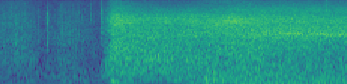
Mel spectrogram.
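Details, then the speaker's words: Kia Sportage bought at auction with hidden damage: quiet, then it fires up straight away and settles into an even, steady idle with no knocks or ticks; a healthy start. "fires up straight away um yeah there's nothing really"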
